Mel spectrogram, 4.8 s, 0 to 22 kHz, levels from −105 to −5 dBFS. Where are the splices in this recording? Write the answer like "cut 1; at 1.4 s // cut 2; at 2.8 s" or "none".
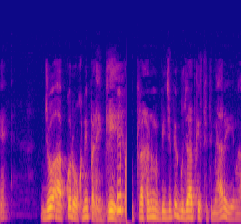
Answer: cut 1; at 2.5 s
